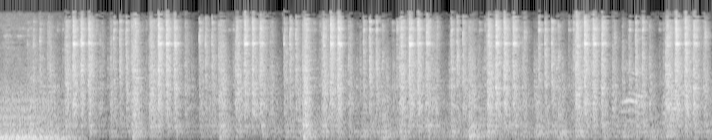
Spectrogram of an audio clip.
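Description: Hand brake on a Budd RDC being pumped: its ratchet clanks in a steady rhythm of about two or three strokes a second. A low diesel hum cuts off in the first second.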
